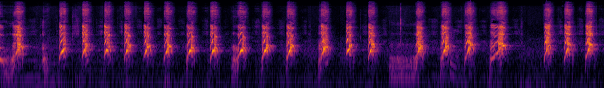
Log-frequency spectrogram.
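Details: Puppy giving a long run of quick, sharp, high yaps at an even pace, broken once by a short low growl before the barking resumes.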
